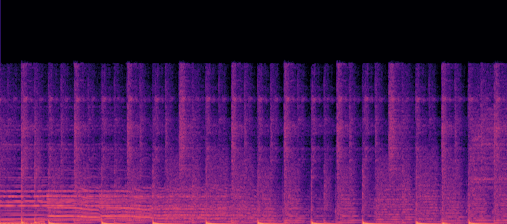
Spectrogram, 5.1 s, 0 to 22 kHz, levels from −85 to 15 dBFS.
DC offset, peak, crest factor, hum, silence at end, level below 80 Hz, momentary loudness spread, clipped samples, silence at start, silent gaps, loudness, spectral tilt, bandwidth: under 0.1%; -2 dBFS; 16 dB; none; 0 s; -20 dBFS; 5 LU; under 0.1%; 0 s; none; -20 LUFS; -4.5 dB/octave; 16.5 kHz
